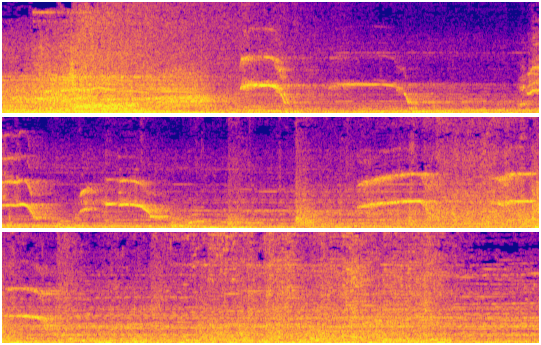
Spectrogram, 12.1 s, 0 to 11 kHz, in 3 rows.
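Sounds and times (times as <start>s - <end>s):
eerie high tone sliding down: 0.0s - 9.2s.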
